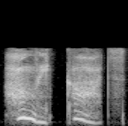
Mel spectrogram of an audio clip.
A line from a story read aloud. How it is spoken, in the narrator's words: Aelin breathed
